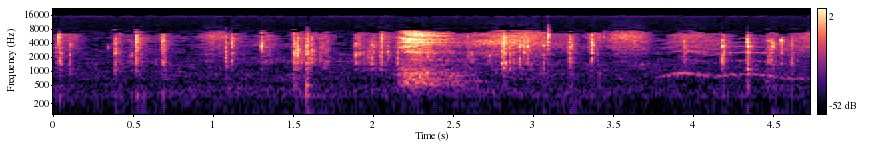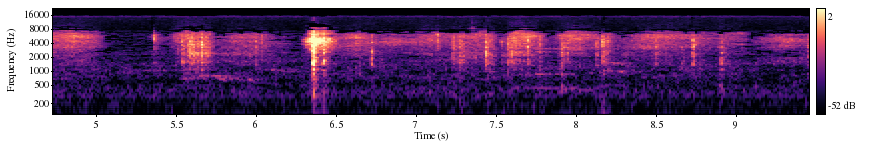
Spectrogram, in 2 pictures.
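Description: Keys clatter on a computer keyboard as HTML code is typed, a quiet, irregular run of light taps spread across the clip with one sharper click, no voices over it.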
